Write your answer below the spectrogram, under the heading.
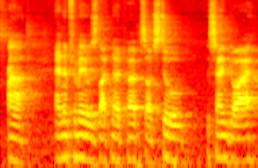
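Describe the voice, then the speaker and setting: A man talks with an Australian accent at a medium pitch. Noticeable background noise and audible room echo surround him. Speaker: former athlete, fitness and mental health mentor. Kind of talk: interview, personal story. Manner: casual, conversational.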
